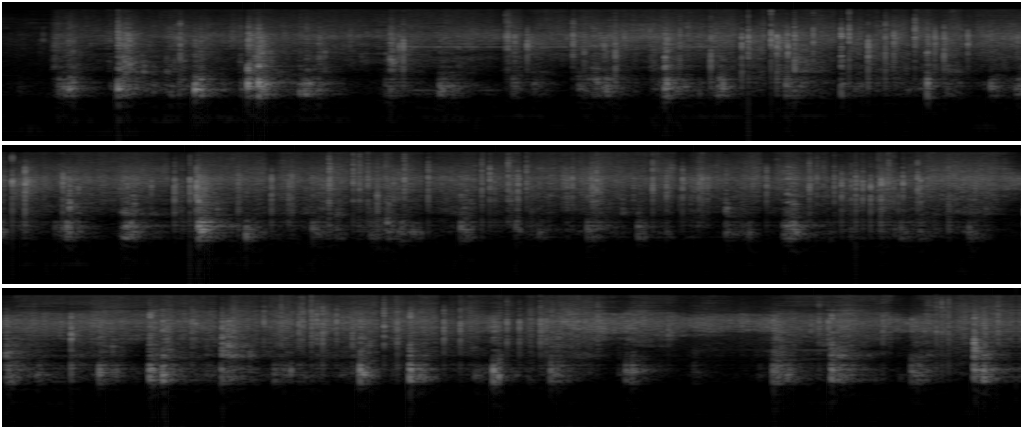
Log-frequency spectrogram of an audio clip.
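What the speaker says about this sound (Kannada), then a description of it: "ಕೆಂಪುಗೆ ಹಾಕಿರೋ ತನಕ ಹುರಿಬೇಕು." Toor dal fries in a hot pan with a continuous, close sizzle. Frequent scraping and stirring strokes run through it, and no one speaks.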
